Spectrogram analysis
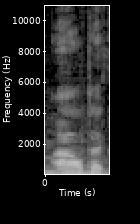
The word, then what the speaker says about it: Altec: We're using Altec or Altec, they pronounce it both ways.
